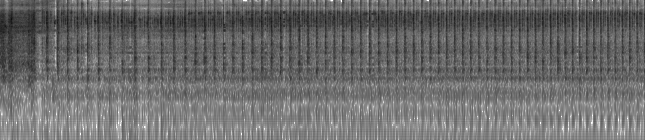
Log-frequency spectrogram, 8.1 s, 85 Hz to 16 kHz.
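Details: 1976 Porsche 914 station wagon, abandoned, after new fuel line setup. Sharp regular puffing tick on each firing over a rough, uneven idle; owner guesses compression leaking at top of cylinder head, not confirmed.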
